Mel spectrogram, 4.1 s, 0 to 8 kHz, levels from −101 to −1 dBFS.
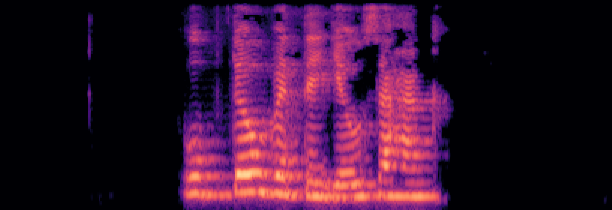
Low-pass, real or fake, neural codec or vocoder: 7.2 kHz; real; none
